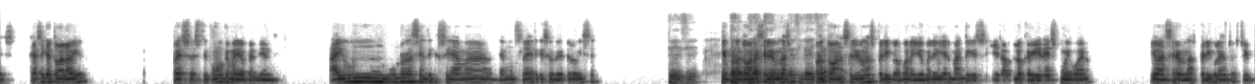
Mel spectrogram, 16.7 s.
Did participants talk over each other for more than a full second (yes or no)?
yes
